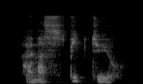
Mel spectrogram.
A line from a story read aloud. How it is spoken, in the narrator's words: whisper to Madame Danglars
